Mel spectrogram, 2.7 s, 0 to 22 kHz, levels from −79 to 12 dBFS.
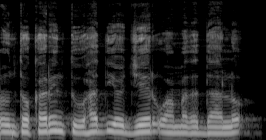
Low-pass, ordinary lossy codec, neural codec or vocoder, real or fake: none; none; none; real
